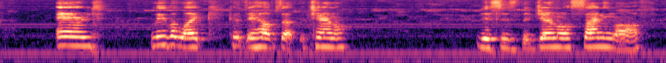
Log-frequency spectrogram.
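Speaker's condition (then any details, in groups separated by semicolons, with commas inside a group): Cerebral palsy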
